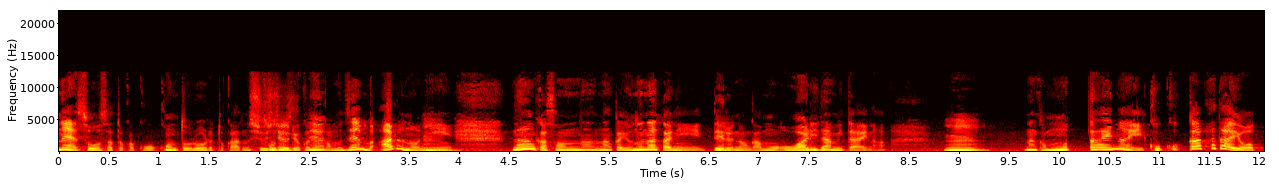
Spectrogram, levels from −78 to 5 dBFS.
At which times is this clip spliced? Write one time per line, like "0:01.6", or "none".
none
